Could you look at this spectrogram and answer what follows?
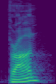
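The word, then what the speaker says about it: Theron: Thronon. Apparently, it's more of like a thron. Yeah. South African.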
